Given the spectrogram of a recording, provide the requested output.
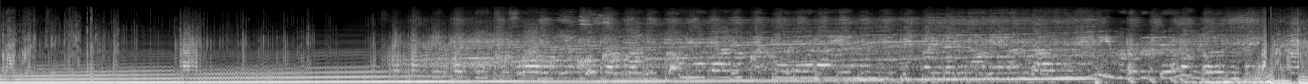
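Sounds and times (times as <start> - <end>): rising bass sweep: 0.0 - 11.0
loud electronic music: 0.0 - 13.0.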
